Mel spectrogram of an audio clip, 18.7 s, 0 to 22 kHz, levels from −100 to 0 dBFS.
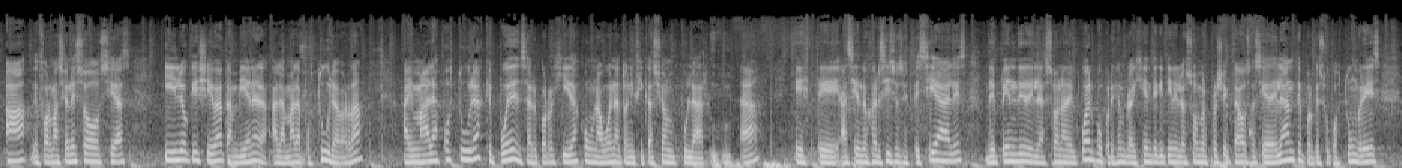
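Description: At 16.65 to 16.67 s a corrupt frame is decoded: flipped bits in a single compressed frame were played anyway, misplacing energy across frequencies. It sounds like a brief chirp, squeak, blip or burst of noise peaking near -15 dBFS, seen as a short vertical smear on a spectrogram and a sudden burst in the waveform.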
